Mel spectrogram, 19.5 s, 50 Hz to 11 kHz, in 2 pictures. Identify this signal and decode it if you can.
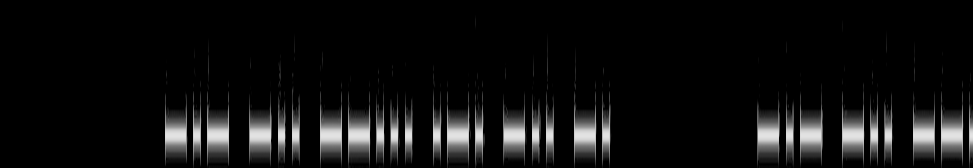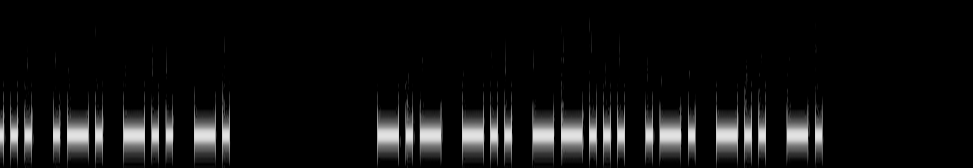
Morse code, heard as a keyed tone, about 17 wpm, 700 Hz. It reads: KD7RDN KD7RDN KD7RDN
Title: USA Call Signs - 6 Characters - Repeated 3x - 17wpm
